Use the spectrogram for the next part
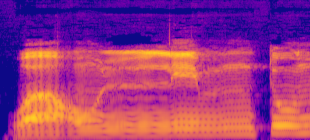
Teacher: dibacakan dengan dengung 2 harakat, idgham mislain, mim mati bertemu mim, dibacakan tum 2 harakat baru masuk.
